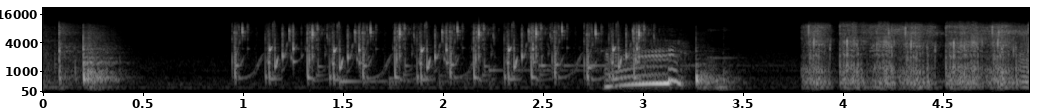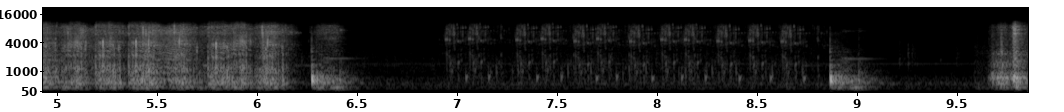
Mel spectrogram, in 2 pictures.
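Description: A cartoon creature chews and slurps food noisily in quick bursts.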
